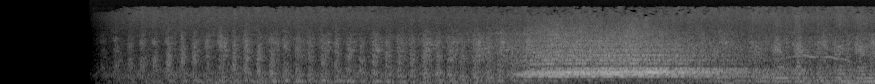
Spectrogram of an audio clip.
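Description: Steam locomotive running with a steady rhythmic clatter, fading in about a second in. About five seconds in, its steam whistle blows a chord of several tones for about two seconds, the loudest sound here.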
